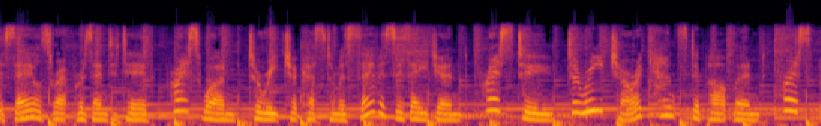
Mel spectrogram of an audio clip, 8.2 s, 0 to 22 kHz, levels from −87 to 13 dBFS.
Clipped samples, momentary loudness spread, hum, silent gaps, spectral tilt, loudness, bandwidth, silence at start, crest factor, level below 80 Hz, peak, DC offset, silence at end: 0.1%; 4 LU; none; none; -5.5 dB/octave; -12 LUFS; 11 kHz; 0 s; 12 dB; -26 dBFS; 0 dBFS; under 0.1%; 0 s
